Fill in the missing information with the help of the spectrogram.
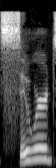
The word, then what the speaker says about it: Seward: And then Seward, I hope I'm saying that right. Seward. – Sounds about right.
